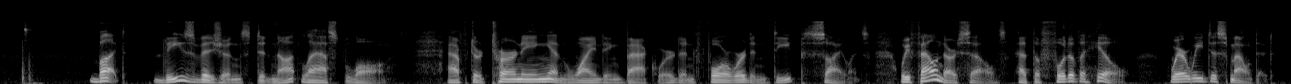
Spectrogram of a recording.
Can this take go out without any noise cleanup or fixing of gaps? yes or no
no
